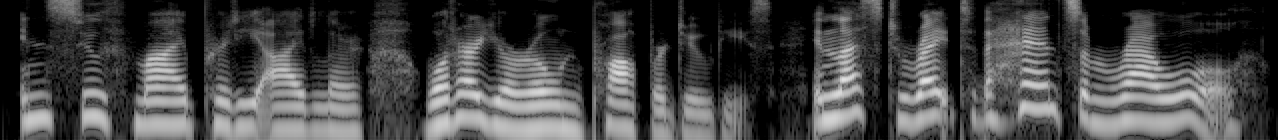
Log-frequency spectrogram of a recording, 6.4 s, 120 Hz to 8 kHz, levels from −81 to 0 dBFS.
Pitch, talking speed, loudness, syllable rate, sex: 195 Hz, 170 wpm, -20 LUFS, 4.8 syllables/s, female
